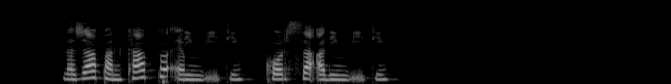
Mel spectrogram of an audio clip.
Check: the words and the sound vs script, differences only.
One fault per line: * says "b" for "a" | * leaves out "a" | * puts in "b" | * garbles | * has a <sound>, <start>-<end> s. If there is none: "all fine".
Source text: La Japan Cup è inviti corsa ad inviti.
all fine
